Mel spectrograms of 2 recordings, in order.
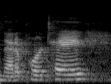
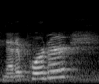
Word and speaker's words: Net-A-Porter: to this calendar also it's pronounced netaporte and like I'm super torn because most people in the US call netaparte netaporter and the terrible French speaker inside of me wants to call it netaporte I'll probably go back and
